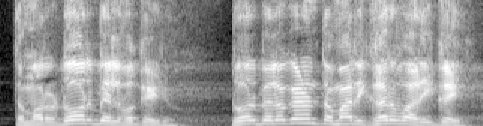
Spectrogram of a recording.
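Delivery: ordinary talk, nothing marked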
